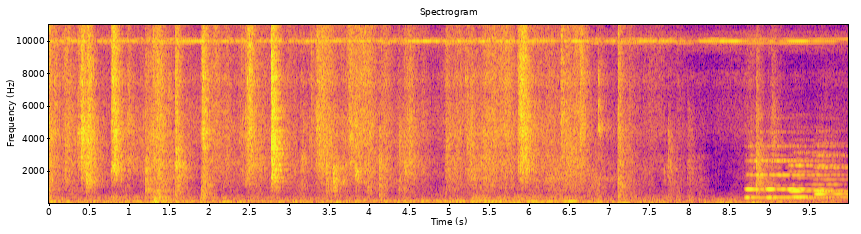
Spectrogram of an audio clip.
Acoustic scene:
elevator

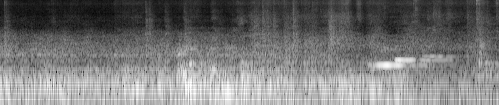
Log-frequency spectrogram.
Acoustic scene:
elevator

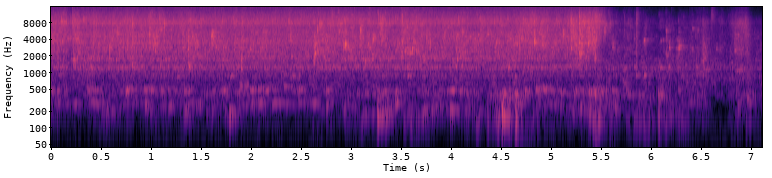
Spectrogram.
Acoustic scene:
restroom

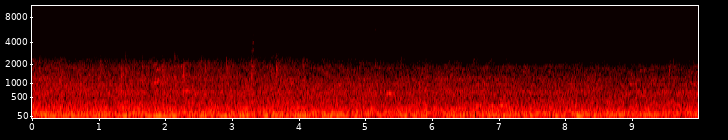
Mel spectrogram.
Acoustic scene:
residential area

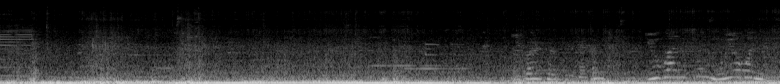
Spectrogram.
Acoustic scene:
bus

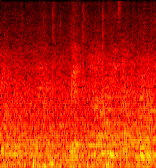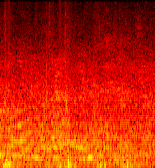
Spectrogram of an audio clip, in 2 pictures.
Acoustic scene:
crowded indoor space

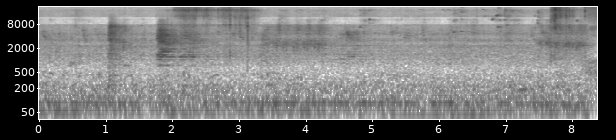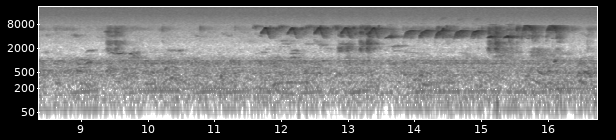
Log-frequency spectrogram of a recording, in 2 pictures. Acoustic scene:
park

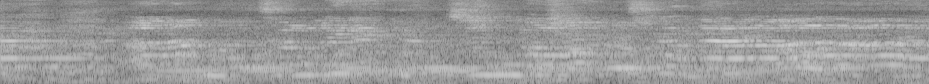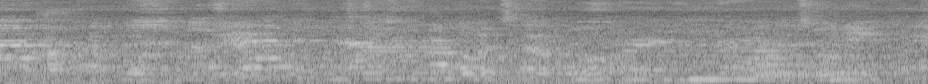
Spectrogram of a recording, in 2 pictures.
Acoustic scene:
cafe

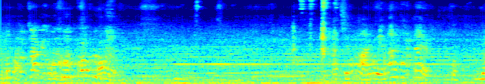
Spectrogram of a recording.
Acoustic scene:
restaurant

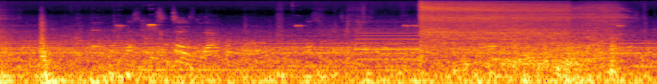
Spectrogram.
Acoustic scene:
bus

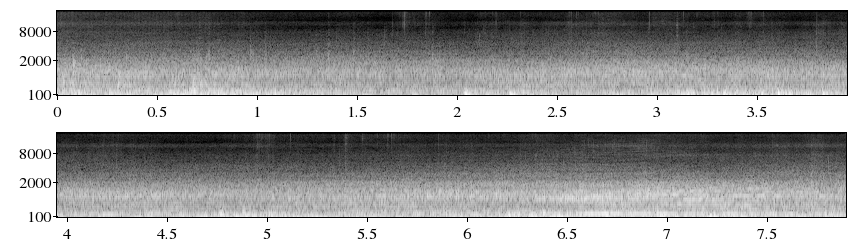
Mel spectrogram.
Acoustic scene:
street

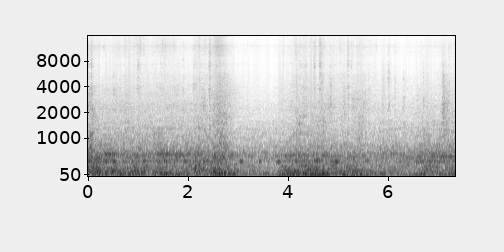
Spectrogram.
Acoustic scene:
bus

